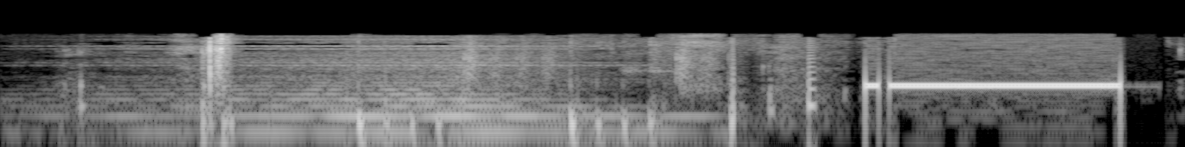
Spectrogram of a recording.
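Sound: telephone ringing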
